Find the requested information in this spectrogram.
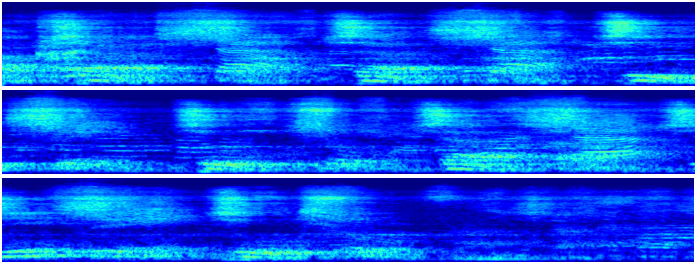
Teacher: Tafasyi menyebar udara. Jadi di mulut ketika kita sebut dan udara itu seperti menyebar.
